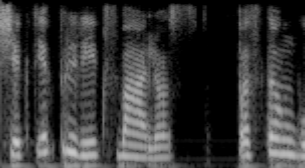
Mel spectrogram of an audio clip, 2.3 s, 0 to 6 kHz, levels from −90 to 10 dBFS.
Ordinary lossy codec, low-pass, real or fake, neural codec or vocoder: Opus, 64 kbps; 5.4 kHz; real; none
